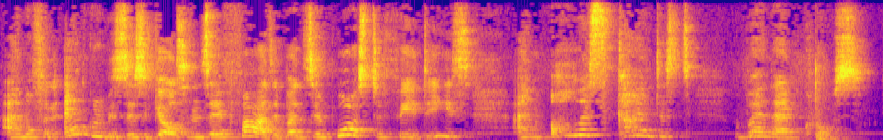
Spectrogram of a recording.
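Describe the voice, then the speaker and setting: A woman reading as a fussy, quick-tempered noble mother who scolds and exclaims. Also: sits high, expressive. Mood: brisk. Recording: roomy echo.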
